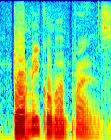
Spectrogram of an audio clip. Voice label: "dormi coumme un prince", Jèrriais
